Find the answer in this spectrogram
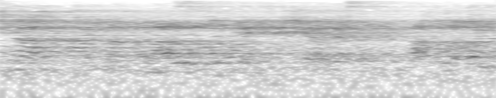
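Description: Horse-race commentary relayed over outdoor public-address loudspeakers during the run to the finish, the voice echoing and blurred by distance.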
